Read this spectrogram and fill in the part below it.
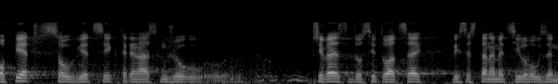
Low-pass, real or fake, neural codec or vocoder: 7.2 kHz; real; none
